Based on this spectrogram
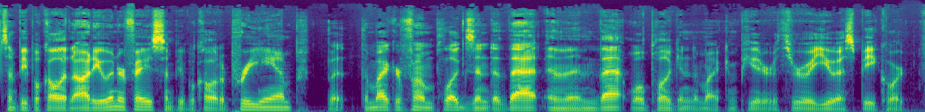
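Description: A man's very deep, low voice with vocal fry, fairly even intonation and a very fast pace, hardly any pauses, in a dry, close sound with no echo. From Oregon, US. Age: 40s. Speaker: voice actor. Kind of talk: casual interview chat. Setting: home closet studio.

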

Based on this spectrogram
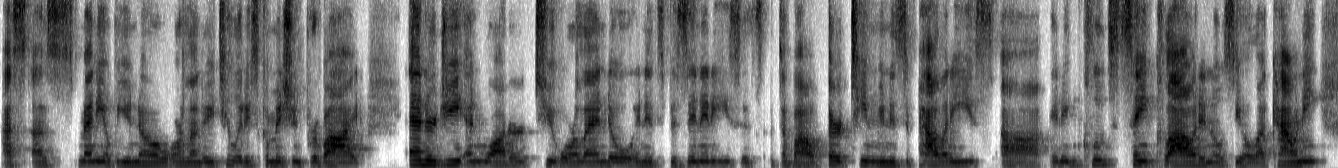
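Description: Speaking at a moderate pace with hardly any pauses, a woman with a Spanish accent uses a fairly low pitch and monotone, flat intonation. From Colombia. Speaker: communications professional. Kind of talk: interview.

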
